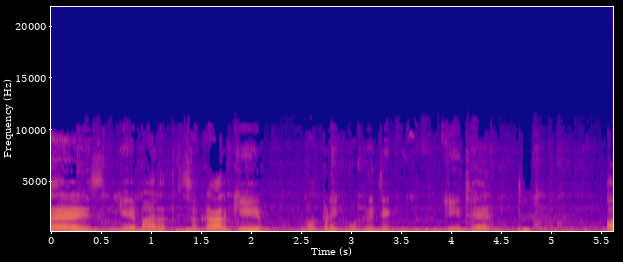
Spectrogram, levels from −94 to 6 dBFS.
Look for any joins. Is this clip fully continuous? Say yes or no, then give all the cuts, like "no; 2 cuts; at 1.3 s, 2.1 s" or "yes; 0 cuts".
yes; 0 cuts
